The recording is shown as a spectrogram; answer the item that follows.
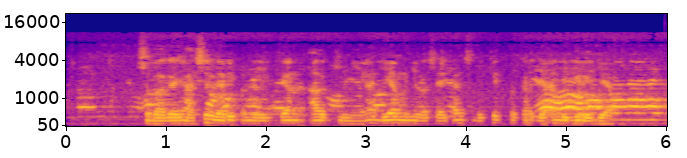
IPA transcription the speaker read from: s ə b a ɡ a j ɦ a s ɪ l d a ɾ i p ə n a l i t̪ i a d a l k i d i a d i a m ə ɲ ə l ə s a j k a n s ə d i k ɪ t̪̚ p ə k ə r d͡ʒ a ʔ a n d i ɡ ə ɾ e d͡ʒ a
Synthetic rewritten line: s ə b a ɡ a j ɦ a s ɪ l d a ɾ i p ə n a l i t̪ i a n a l k i n i a d i a m ə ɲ ə l ə s a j k a n s ə d i k ɪ t̪̚ p ə k ə r d͡ʒ a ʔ a n d i ɡ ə ɾ e d͡ʒ a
